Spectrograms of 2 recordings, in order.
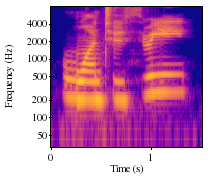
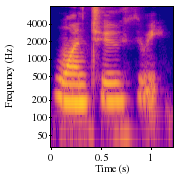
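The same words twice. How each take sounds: First: No hiss, but the voice sounds distorted and robotic. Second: Light background hiss remains, the voice sounds natural. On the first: "my voice is a little bit distorted. I almost sound like a robot" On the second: "the hissing sound is a lot less now"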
